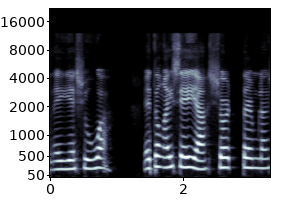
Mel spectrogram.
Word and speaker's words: Yeshua: Joshua parang English pronce lang pero p Hebrew pronunciation Yeshua itong Isaiah Short term lang siya ng Yes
